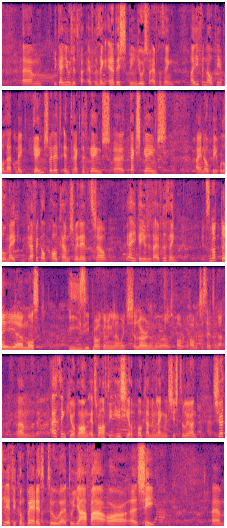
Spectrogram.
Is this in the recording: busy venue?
yes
